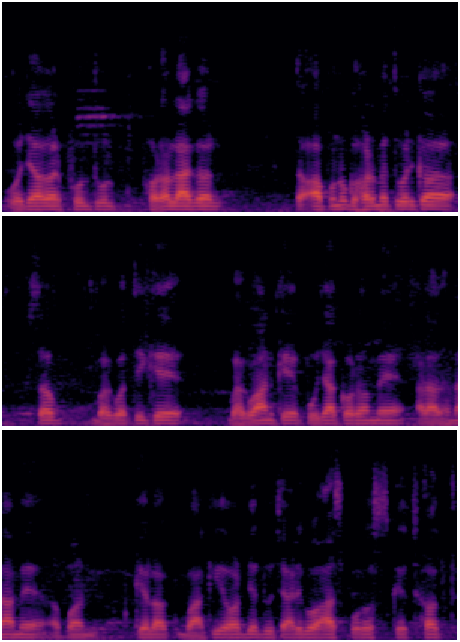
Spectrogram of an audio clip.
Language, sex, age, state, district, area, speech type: Maithili, male, 45-60, Bihar, Muzaffarpur, urban, spontaneous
